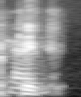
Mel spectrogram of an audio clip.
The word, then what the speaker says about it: Picoult: I would go Pico. – Is that the right thing? – That so is, if I said believe that is the correct pronunciation. Picoult would be wrong.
